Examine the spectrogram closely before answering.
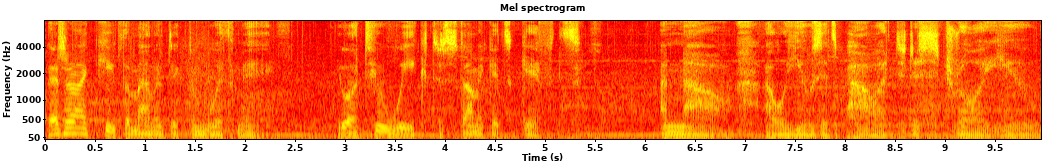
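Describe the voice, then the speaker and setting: A man playing a scornful, domineering chaos warlord villain in a video game cutscene, gravelly and threatening. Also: extremely low pitch, background noise, exaggerated voice. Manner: contemptuous, threatening.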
